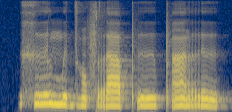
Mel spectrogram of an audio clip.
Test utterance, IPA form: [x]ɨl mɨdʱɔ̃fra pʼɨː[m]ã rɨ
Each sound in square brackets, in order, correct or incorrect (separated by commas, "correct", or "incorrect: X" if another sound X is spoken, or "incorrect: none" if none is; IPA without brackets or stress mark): correct, incorrect: pʼ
